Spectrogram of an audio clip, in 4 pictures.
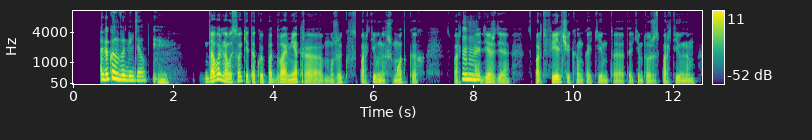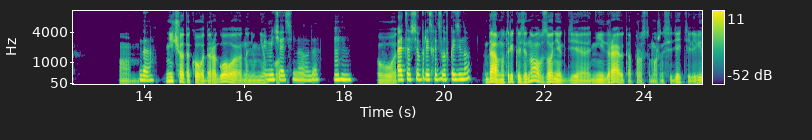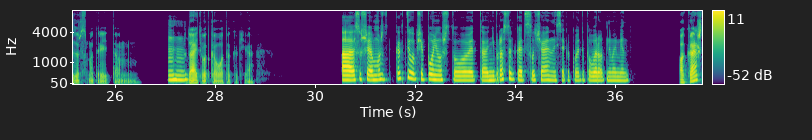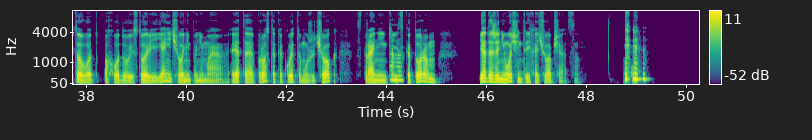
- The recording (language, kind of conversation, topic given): Russian, podcast, Какая случайная встреча перевернула твою жизнь?
- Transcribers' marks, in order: tapping; throat clearing; chuckle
